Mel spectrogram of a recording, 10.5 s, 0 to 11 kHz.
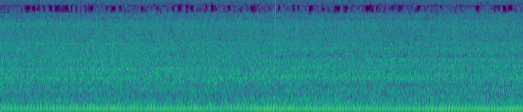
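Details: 2004 Kenworth W900L project truck with CAT C-15 diesel, just started before being brought into the shop: deep, even rumble with steady low beat, no knocks or misses; smooth normal diesel idle.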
